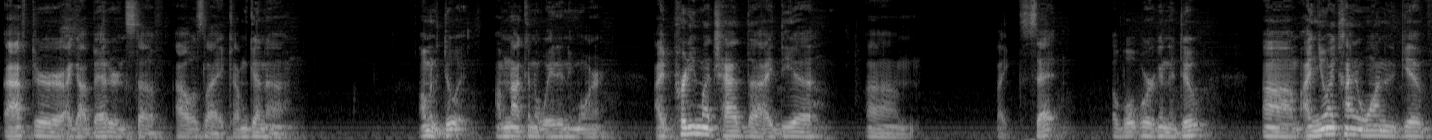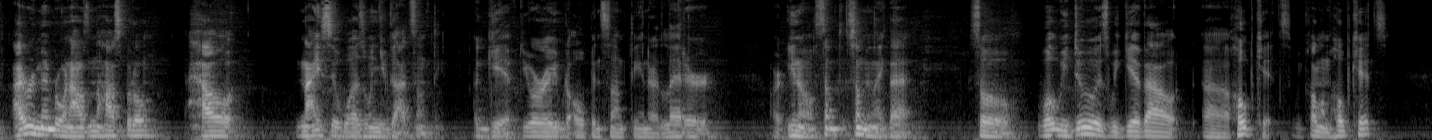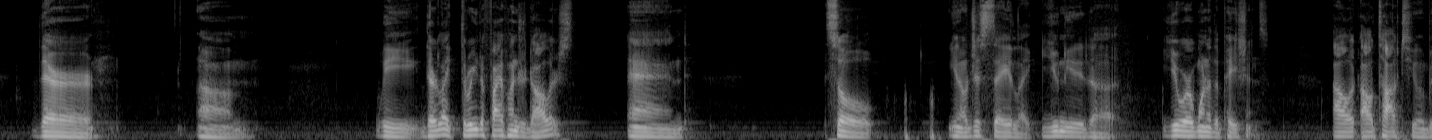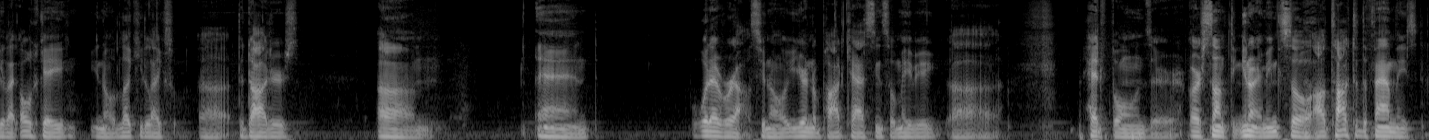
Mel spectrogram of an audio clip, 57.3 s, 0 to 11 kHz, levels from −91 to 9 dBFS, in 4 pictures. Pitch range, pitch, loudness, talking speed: 85-105 Hz, 95 Hz, -31 LUFS, 170 wpm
